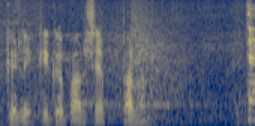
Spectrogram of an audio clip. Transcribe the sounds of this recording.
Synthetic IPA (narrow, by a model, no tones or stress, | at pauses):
kylːikːikøpɑrsieppɑlon | t̪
